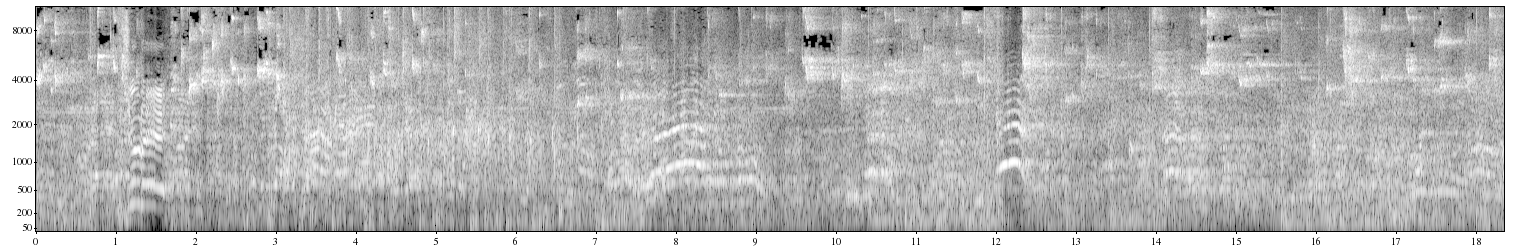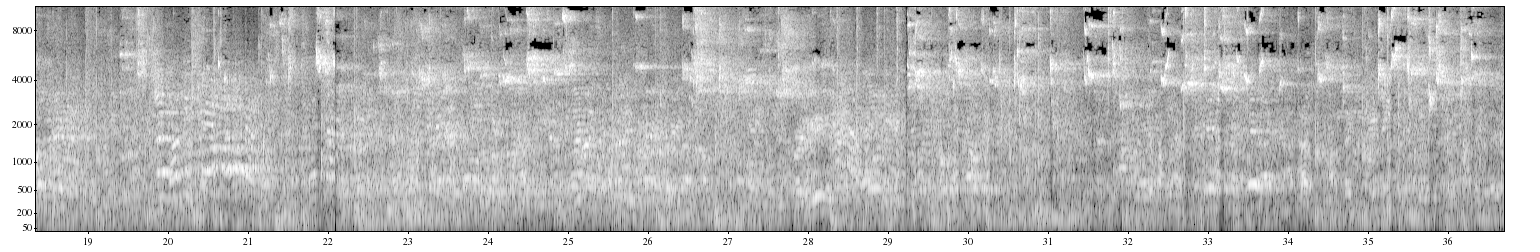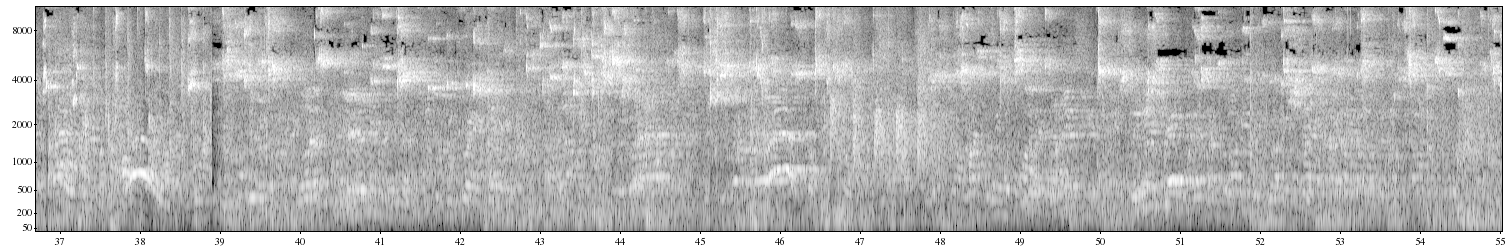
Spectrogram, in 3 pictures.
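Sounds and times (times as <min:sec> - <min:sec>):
basketball bouncing on hardwood: 0:54.5 - 0:54.9.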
